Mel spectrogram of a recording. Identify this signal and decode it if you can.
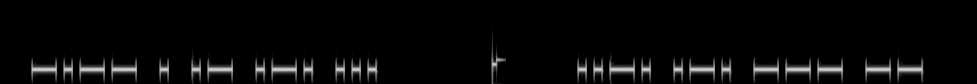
Morse code, heard as a keyed tone, about 15 wpm, 700 Hz. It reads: YEARS FROM
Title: Sets of 2 Words - New Word Drill - 15wpm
